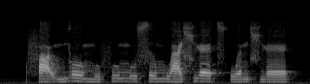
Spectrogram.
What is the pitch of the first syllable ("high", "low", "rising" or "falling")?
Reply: low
